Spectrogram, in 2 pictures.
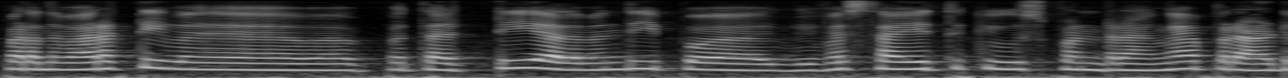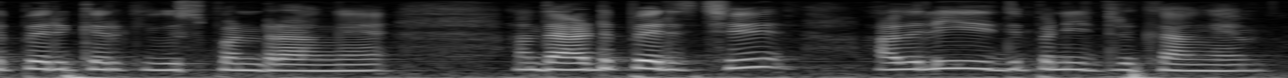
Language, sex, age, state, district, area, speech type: Tamil, female, 18-30, Tamil Nadu, Coimbatore, rural, spontaneous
